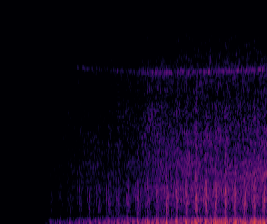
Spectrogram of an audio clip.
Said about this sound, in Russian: Вертолет медленно набирал высоту, приводя в завихрение бесчисленное количество снежинок.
